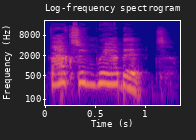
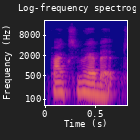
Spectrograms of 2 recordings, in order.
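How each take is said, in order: First: High, loud fake Aussie accent; mock Australian accent. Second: Said in the usual way. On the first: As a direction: belt it out in a silly Australian accent, pitched up. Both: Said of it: "No more Australian accent".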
